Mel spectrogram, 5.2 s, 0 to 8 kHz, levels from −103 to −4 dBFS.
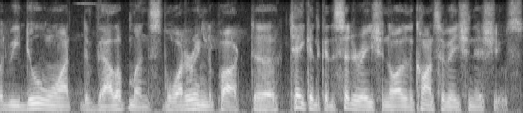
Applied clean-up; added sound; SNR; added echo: none; none; none; none.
